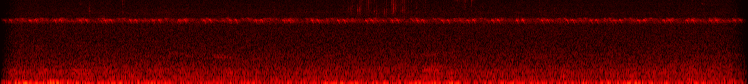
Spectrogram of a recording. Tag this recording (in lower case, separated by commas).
insect, wild animals, animal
